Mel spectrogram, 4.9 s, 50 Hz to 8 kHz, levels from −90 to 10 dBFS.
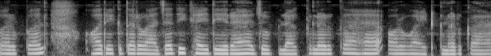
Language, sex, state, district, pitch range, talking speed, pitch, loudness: Hindi, female, Bihar, West Champaran, 195-210 Hz, 230 wpm, 200 Hz, -16 LUFS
